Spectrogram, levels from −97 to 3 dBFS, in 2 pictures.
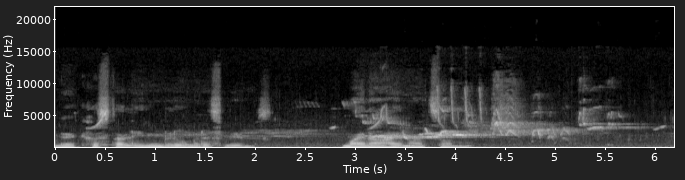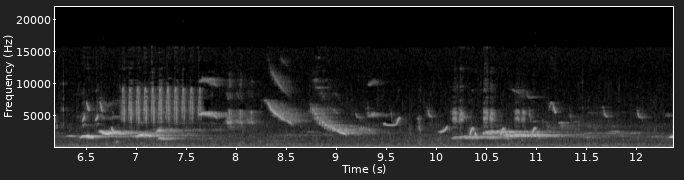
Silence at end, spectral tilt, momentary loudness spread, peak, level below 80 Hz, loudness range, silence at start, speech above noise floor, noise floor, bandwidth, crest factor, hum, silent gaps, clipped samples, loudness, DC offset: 0 s; -4.5 dB/octave; 20 LU; -8 dBFS; -50 dBFS; 11 LU; 0 s; 28 dB; -55 dBFS; 12.5 kHz; 22 dB; none; none; under 0.1%; -29 LUFS; under 0.1%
